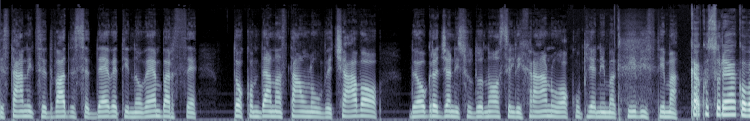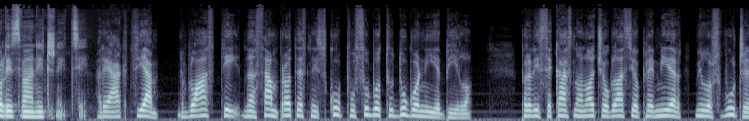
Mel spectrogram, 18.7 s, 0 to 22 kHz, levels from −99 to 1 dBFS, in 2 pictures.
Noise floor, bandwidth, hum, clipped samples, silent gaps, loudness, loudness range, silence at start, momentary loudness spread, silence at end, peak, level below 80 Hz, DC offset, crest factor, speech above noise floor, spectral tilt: -54 dBFS; 18 kHz; none; under 0.1%; none; -21 LUFS; 4 LU; 0 s; 8 LU; 0 s; 0 dBFS; -50 dBFS; under 0.1%; 22 dB; 33 dB; -6 dB/octave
